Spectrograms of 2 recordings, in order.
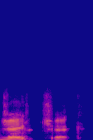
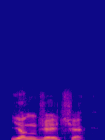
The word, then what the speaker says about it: Jędrzejczyk: Jędrzejczyk. – Joanna what? – Jędrzejczyk. It's not pronounced anything like it said.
